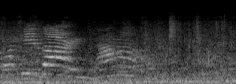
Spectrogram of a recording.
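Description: Children's high-pitched voices calling out, several short rising and falling calls in the first second or so, over a low steady background rumble.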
